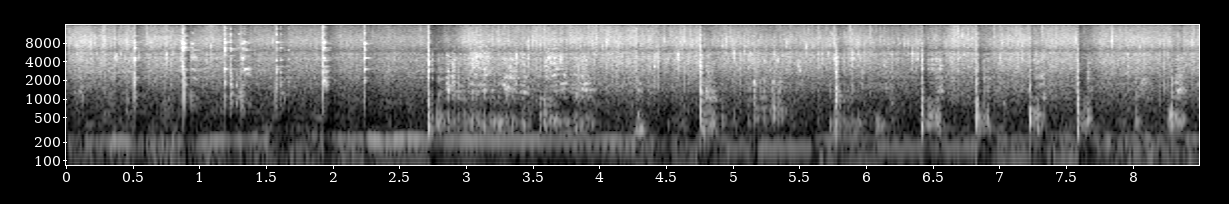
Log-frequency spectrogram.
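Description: Minced garlic sizzling in hot oil in a steel wok, stirred with a metal spatula that scrapes and clinks against the pan in irregular strokes.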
